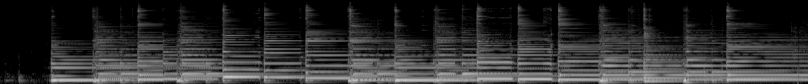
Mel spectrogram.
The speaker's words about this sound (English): he's going to be playing the melody on the bass end and supporting that with strumming the chord. It'll sound something like this.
